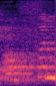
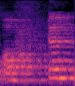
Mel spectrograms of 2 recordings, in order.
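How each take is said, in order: First: The t sound is left silent. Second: The t sound is clearly pronounced. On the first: The speaker calls it right. "टी इसमें silent है, इसे ऑफन बोलते हैं" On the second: The speaker calls it wrong. "इसको ऑफ्टन नहीं बोलते हैं"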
